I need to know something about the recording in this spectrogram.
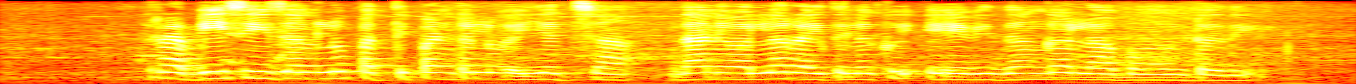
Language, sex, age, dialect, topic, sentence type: Telugu, male, 18-24, Telangana, agriculture, question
